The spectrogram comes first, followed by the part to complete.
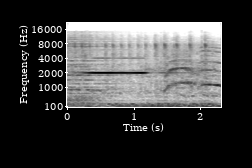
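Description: Live cumbia band playing loudly, bass and drums carrying a steady beat, with a high note held for about a second and a swooping high sound near the end.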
